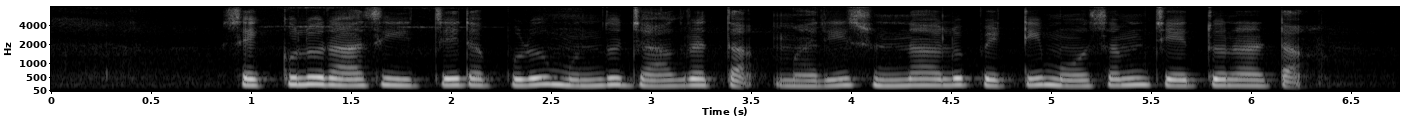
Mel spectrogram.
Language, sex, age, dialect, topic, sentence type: Telugu, female, 18-24, Telangana, banking, statement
